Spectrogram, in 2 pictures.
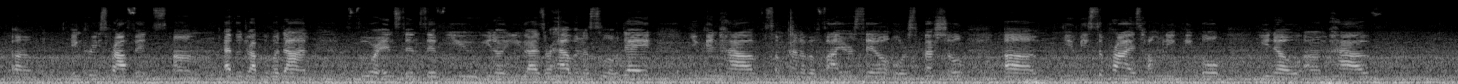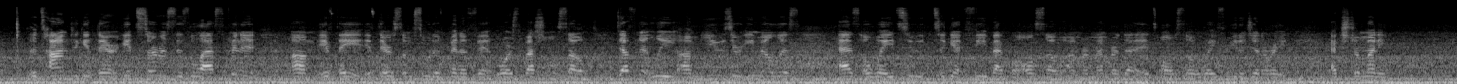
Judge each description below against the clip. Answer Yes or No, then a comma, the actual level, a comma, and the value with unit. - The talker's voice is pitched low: Yes, very low, 95 Hz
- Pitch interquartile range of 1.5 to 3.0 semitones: No, average, 3.8 semitones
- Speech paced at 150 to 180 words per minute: No, average, 195 wpm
